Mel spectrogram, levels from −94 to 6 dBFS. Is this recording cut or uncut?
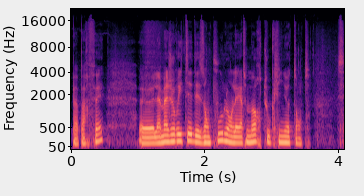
cut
